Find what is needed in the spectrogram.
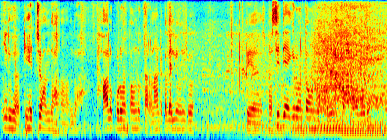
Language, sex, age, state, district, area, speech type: Kannada, male, 18-30, Karnataka, Dharwad, rural, spontaneous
